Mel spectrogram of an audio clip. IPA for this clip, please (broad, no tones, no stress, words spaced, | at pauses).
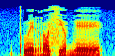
kʷʼerɔsʲʌ be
